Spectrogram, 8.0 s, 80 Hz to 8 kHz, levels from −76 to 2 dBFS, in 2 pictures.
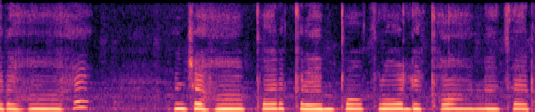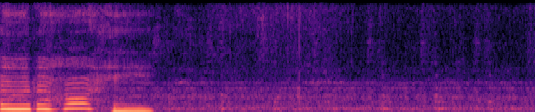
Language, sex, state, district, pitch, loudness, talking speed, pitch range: Hindi, female, Rajasthan, Jaipur, 330 Hz, -15 LUFS, 80 wpm, 320-340 Hz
